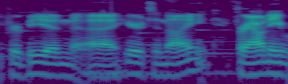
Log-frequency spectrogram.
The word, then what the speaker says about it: Frownie: being uh here tonight frownie rhymes with brownie that it does I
